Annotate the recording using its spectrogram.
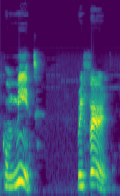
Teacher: miren que el estrés de la palabra, la parte fuerte de la palabra, está al final.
